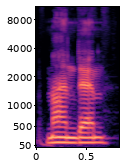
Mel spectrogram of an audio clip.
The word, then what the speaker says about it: mandem: Their spellings with D reflect their pronunciations, mandem and galdem.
